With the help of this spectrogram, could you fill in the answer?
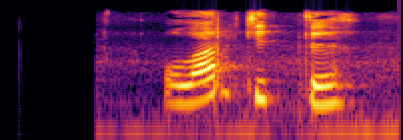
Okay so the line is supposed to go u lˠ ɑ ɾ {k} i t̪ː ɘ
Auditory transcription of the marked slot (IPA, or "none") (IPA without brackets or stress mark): k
